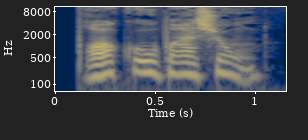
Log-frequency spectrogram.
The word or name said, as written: brokoperation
